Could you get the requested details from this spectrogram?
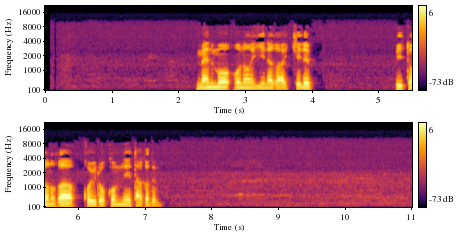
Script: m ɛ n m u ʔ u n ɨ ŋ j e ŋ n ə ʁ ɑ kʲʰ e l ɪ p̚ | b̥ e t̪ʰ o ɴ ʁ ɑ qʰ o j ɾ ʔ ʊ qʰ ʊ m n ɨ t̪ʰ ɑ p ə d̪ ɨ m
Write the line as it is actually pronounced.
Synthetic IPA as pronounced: m ɛ n m u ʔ u n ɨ ŋ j e n ə ʁ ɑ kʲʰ e l ɪ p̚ | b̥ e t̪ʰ o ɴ ʁ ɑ qʰ o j ɾ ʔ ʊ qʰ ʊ m n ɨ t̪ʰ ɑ q ə d̪ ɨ m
